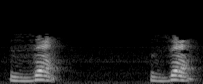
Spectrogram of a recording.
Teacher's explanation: You hear a buzzing sound, z. So push the letter, push the air out from between the teeth.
